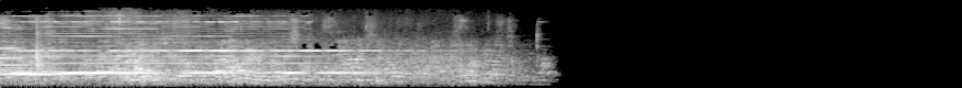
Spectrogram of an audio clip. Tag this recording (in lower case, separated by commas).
speech, music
